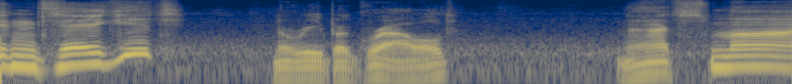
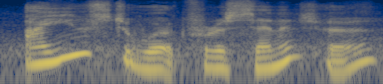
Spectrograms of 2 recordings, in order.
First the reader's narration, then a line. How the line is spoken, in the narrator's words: Orinda said brightly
